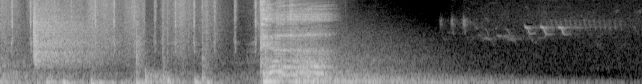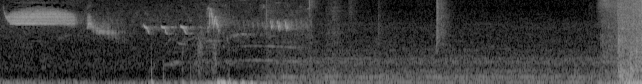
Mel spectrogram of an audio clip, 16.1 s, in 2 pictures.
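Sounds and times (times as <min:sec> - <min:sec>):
birds chirping: 0:05.4 - 0:12.1
bird trill: 0:05.5 - 0:11.9.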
